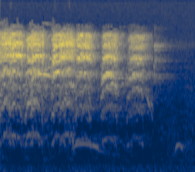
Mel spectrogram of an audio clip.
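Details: A wild red-shouldered macaw (Diopsittaca nobilis) in Brazil gives harsh, raspy screeches, about five loud, grating bursts in two seconds, ending in a short softer squawk.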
